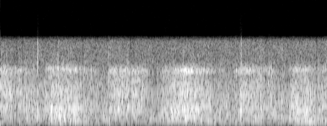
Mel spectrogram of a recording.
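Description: Heavy, fast breathing close to the microphone, in regular strokes a little under a second apart, with two faint clicks.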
